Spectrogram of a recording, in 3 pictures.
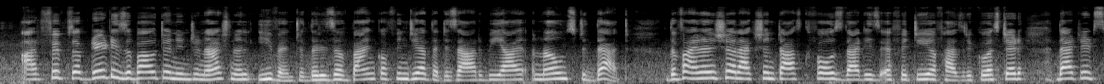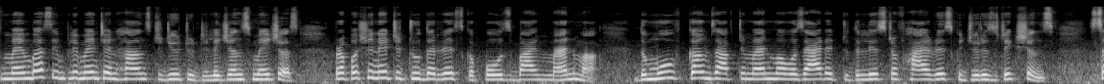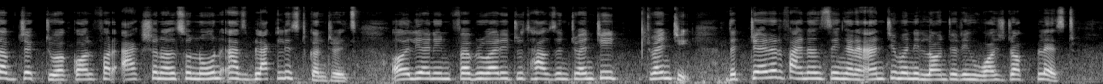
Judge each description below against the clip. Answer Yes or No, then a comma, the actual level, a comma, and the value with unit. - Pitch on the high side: Yes, very high, 250 Hz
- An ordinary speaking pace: No, fast, 145 wpm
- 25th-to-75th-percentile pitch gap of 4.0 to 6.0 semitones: No, average, 2.8 semitones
